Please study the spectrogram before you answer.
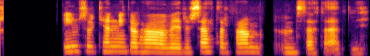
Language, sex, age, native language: Icelandic, female, 20-29, Icelandic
